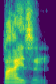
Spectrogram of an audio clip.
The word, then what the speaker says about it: Bison: I said it right the S is pronounced like a z bison in a thriller last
